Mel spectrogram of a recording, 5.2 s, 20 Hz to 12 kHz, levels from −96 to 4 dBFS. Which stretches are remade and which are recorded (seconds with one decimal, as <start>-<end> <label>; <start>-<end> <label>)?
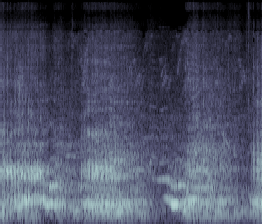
0.0-1.1 remade; 1.1-5.2 recorded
